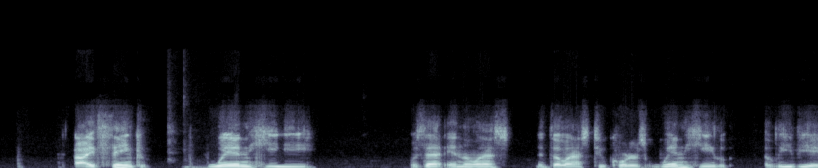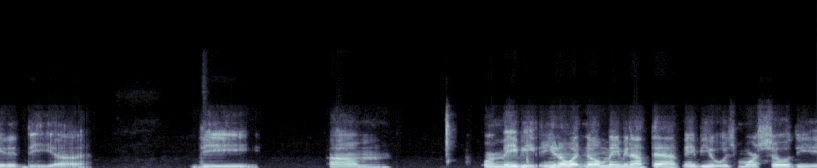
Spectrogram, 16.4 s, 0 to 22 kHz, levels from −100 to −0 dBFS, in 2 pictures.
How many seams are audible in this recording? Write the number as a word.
one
